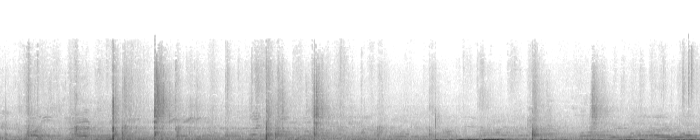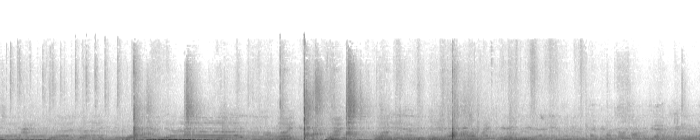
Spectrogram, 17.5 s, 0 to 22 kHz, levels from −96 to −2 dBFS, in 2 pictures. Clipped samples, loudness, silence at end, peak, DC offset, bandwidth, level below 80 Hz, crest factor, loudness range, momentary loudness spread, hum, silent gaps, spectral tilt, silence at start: under 0.1%; -43 LUFS; 0 s; -12 dBFS; under 0.1%; 16 kHz; -40 dBFS; 26 dB; 6 LU; 13 LU; none; none; -5 dB/octave; 0 s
